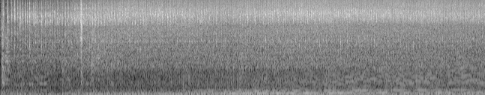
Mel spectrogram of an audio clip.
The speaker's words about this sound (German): Kurze Zeit später startete das Flugzeug.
